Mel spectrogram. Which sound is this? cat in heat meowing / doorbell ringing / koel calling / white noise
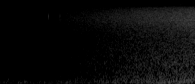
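white noise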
